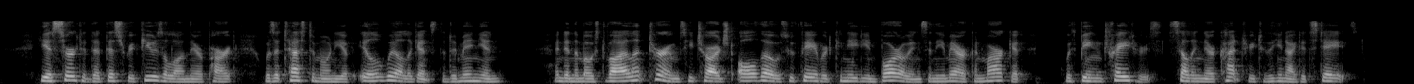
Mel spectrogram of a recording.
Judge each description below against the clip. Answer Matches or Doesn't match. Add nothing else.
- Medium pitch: Matches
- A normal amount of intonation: Matches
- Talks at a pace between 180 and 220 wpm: Matches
